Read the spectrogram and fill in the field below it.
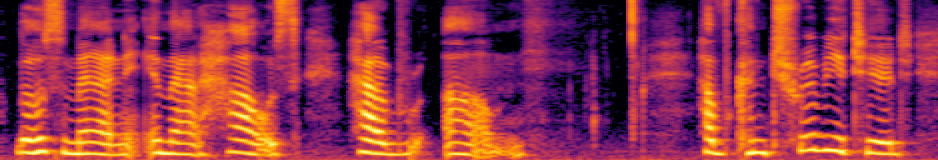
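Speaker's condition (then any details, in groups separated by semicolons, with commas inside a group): Cerebral palsy, mild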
